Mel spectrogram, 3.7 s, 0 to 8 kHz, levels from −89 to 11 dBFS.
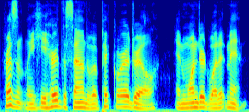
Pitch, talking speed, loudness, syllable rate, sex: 125 Hz, 255 wpm, -17 LUFS, 6.1 syllables/s, male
